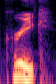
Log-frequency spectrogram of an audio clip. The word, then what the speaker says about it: Kriek: So the sour is actually called Papio Creek, but it's not spelled the way you would think it. It's spelled Kriek, by Farnham House Brewing Company.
